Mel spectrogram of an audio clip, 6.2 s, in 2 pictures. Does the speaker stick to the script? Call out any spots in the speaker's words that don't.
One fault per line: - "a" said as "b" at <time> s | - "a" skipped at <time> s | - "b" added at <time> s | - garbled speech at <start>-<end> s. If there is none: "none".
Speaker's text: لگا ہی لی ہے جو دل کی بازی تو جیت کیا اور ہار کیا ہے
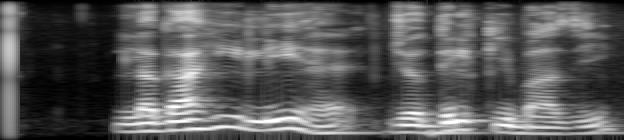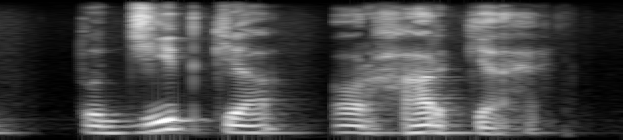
none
